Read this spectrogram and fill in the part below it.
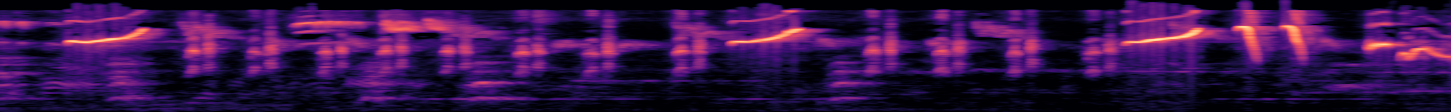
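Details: Oriental magpie-robin, fired up and singing with display dancing: loud rising whistled slurs and short clear notes in quick varied phrases, broken by brief pauses, over a faint low steady hum.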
